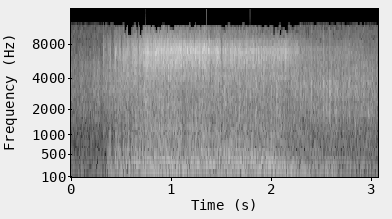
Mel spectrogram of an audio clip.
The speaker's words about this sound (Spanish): Otra explosión hizo brincar el coche.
